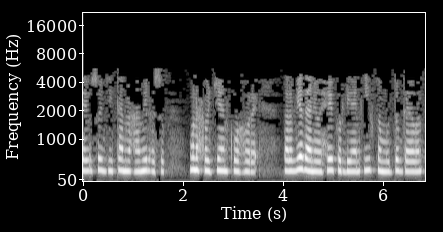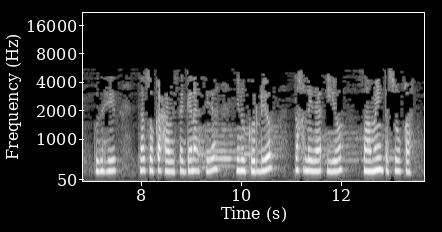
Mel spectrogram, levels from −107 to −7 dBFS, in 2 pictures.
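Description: Speech, with heavy MP3 compression damage throughout. Nothing remains above about 5.6 kHz, and the sound turns watery. That likely fits a very low bitrate near 16 kbps.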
